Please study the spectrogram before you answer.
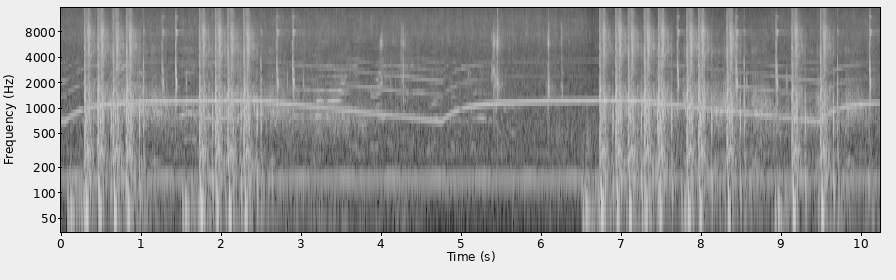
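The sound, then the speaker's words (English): Guns fire into the air in a few rapid bursts of sharp cracks over the long, sweeping wail of a police siren that rises and falls, with a pause in the shooting midway. “don't forget to fire your weapon in the air to make your presence known when approaching the suspect. Like so.”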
